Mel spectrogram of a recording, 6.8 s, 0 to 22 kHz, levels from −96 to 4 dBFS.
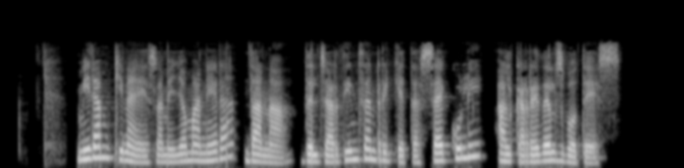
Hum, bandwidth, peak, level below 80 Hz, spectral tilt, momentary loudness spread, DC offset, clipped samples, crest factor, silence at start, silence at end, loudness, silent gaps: none; 8 kHz; -2 dBFS; -58 dBFS; -5.5 dB/octave; 6 LU; under 0.1%; under 0.1%; 18 dB; 0.45 s; 0.65 s; -19 LUFS; 0.68-0.77 s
